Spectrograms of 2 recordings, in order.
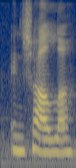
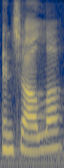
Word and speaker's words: Inshallah: Inshallah. That's what we say in Arabic. Inshallah. How do you say it? Inshallah.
